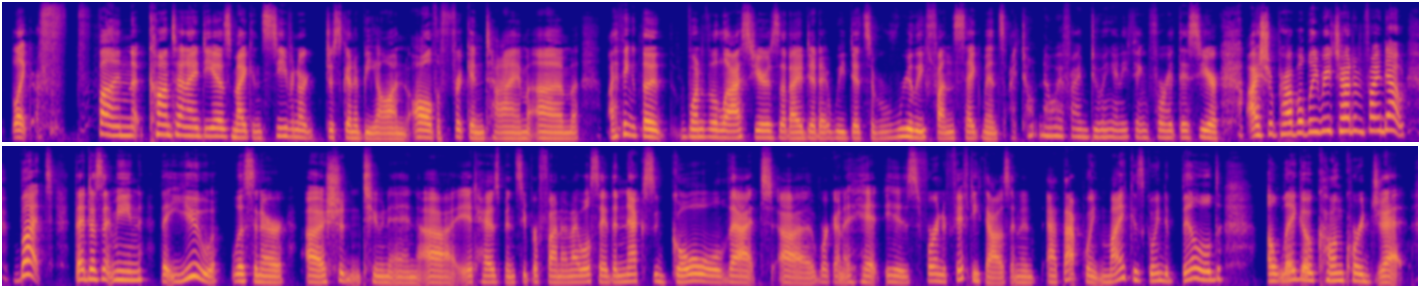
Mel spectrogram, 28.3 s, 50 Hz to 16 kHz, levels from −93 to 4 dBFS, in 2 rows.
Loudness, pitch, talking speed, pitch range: -22 LUFS, 180 Hz, 215 wpm, 160-215 Hz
